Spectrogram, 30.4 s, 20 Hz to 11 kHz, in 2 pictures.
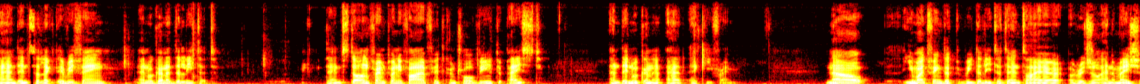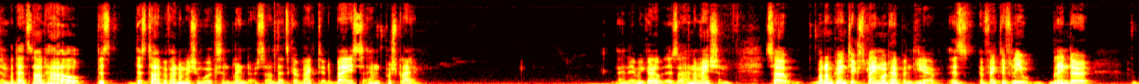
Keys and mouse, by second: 0.1 a, 1.4 Delete, 6.2 ctrl+v, 9.0 click, 9.4-21.8 drag, 24.2-30.3 drag.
